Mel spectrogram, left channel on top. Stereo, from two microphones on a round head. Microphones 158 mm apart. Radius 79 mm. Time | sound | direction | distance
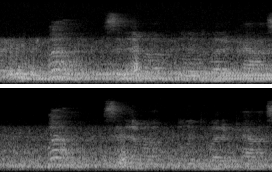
0.5 | a woman speaking | 45° right (ahead or behind) | 6.5 m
